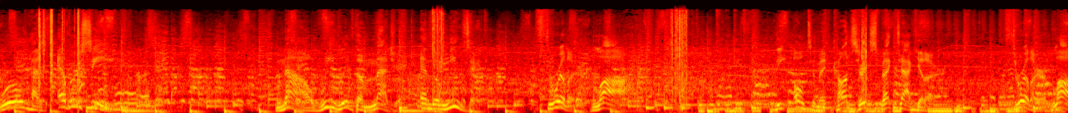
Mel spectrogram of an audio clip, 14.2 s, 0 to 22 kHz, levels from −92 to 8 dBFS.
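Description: Cable scratch noise breaks in at 0.48–1.15, 5.76–5.92, 8.92–9.18 and 11.40–11.57 s. It's harsh rustling, as loud as the sound and louder at 8.92 s, likely from a worn contact being moved.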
